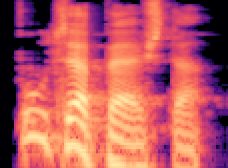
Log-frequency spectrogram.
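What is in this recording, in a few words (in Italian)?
"puzza", vocabolario dialettale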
